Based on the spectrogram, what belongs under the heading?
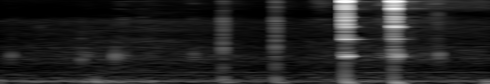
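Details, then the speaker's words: Segway Ninebot Max scooter handlebar bell: light, irregular metallic clinks and tinny taps as the loose bell rattles, noted on bumpy surfaces and when turning. "the first kong would have to be the bell so it does work really well but the problem is on bumpy surfaces you're gonna heal it rattle like this"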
